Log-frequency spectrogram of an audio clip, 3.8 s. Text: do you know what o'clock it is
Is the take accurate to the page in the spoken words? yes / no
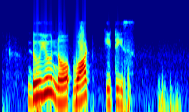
no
